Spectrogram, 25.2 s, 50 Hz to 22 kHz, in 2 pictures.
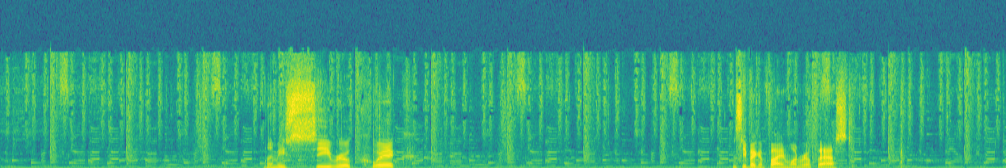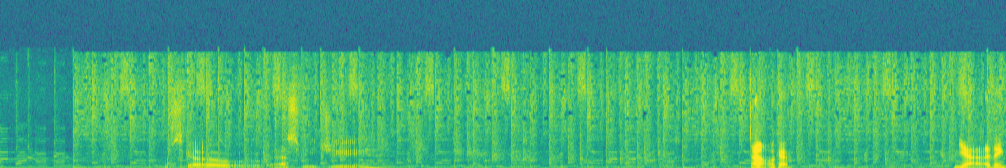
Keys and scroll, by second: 0.0-1.3 typing, 8.0 ctrl+n, 15.8 s, 16.1 g, 19.3 Return.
